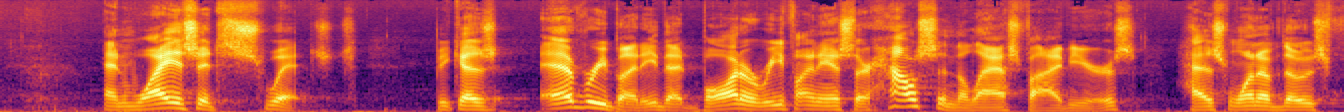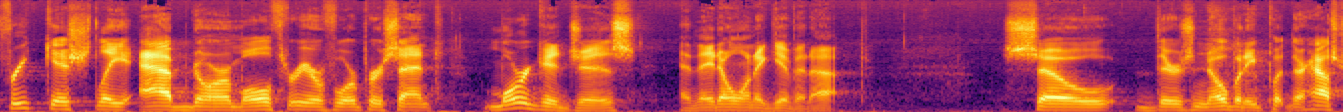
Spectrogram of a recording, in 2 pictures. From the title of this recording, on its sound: Live Presentation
